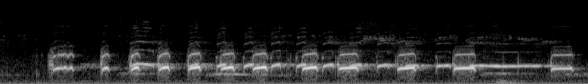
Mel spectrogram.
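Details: Perkutut Bangkok zebra dove giving its long song, a quick series of clear, hollow cooing notes in close bursts, each note sliding slightly, about three per second, with a steady faint tone running underneath.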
